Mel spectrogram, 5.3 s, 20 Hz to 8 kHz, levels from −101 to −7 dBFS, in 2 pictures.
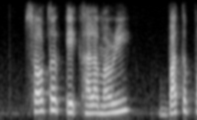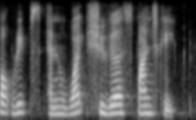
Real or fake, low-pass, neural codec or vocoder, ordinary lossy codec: real; 7.2 kHz; none; Opus, 16 kbps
